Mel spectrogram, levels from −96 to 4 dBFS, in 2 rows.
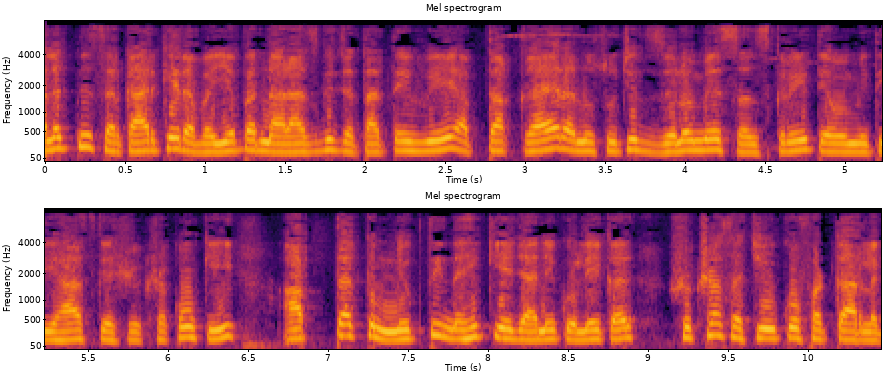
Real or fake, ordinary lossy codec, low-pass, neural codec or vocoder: real; none; none; none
